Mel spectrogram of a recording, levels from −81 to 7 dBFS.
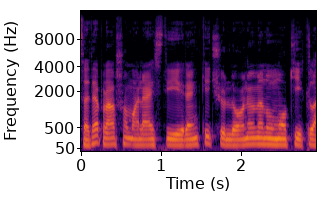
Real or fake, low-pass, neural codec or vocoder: fake; 14.4 kHz; codec, 44.1 kHz, 3.4 kbps, Pupu-Codec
